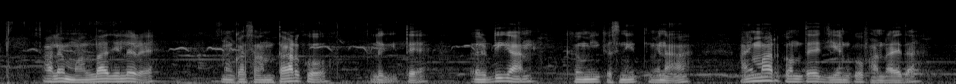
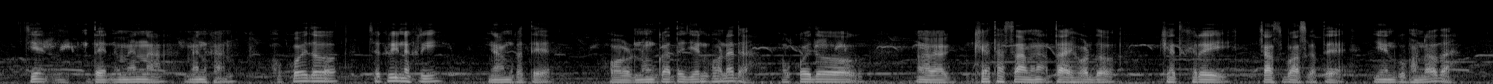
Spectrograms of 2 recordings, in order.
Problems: constant background noise, continuous background conversations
